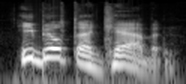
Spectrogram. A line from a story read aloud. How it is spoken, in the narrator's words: Lon answered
